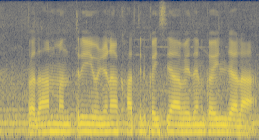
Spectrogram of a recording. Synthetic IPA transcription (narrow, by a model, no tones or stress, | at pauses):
pɾəd̪ʱanmənt̪ɾiːjod͡ʑnakʰat̪iːɾkəjseaʋed̪ənkəiːld͡ʒala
